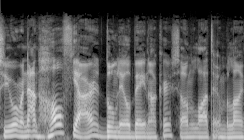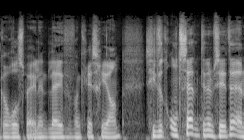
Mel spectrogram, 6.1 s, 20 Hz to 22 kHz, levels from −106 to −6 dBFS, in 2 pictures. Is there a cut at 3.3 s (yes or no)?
no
